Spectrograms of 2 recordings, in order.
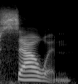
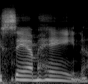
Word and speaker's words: Samhain: And essentially the masks are going to kill the children, which is a massive child sacrifice on the Druid holiday of Samhain.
